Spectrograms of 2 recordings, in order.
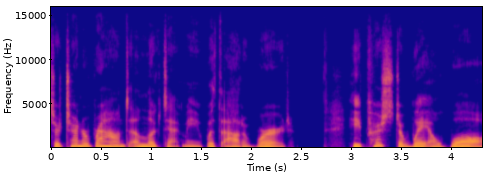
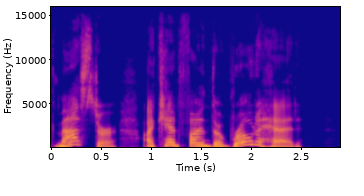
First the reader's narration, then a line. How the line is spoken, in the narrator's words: cried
